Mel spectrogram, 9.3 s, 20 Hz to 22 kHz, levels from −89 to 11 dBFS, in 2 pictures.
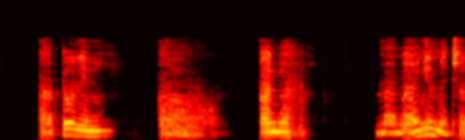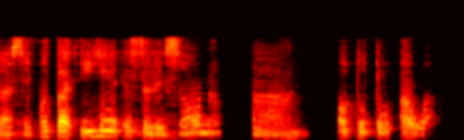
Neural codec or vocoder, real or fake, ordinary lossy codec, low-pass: codec, 44.1 kHz, 1.7 kbps, Pupu-Codec; fake; none; 7.2 kHz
